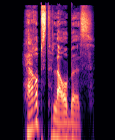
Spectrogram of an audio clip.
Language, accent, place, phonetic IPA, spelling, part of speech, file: German, Germany, Berlin, [ˈhɛʁpstˌlaʊ̯bəs], Herbstlaubes, noun, De-Herbstlaubes.ogg
- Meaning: genitive of Herbstlaub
